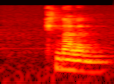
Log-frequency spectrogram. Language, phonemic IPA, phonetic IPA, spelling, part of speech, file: German, /ˈknalən/, [ˈkʰnaln̩], knallen, verb, De-knallen.ogg
- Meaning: 1. to bang, to pop (to produce a loud, sharp, percussive sound) 2. to shoot 3. to crash into/onto something with force, to collide with something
